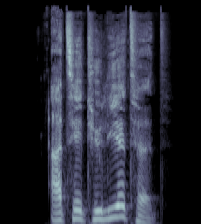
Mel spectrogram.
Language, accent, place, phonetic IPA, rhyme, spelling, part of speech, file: German, Germany, Berlin, [at͡setyˈliːɐ̯tət], -iːɐ̯tət, acetyliertet, verb, De-acetyliertet.ogg
- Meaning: inflection of acetylieren: 1. second-person plural preterite 2. second-person plural subjunctive II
